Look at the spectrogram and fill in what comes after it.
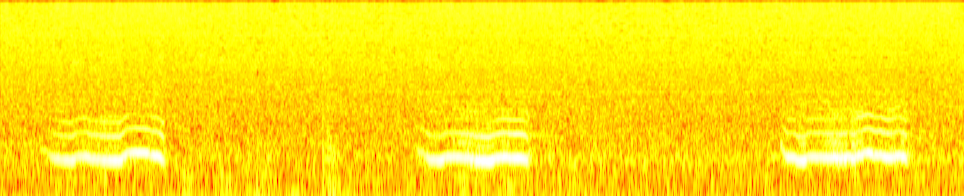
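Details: Sleeping cat snoring in three steady, tonal, nasal snores, each lasting about a second and coming every three to four seconds, with quiet pauses between them and nothing else audible.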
